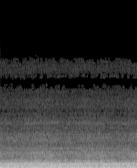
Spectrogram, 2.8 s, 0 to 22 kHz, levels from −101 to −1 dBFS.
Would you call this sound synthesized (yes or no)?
no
